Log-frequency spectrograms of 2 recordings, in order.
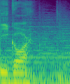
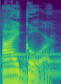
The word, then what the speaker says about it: Igor: That's far enough, Igor. God, don't you Sincarians ever bathe? Let's have your papers. Don't make me ask twice. Gustaf, I think we have a problem. It's pronounced Igore.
